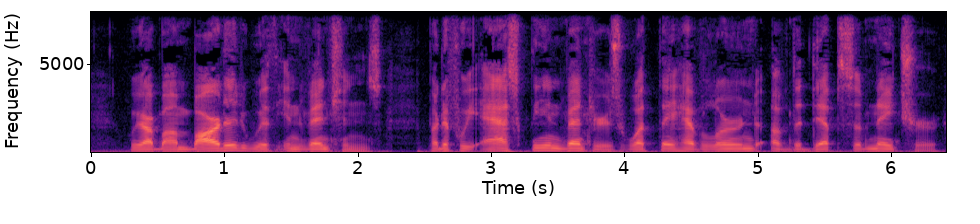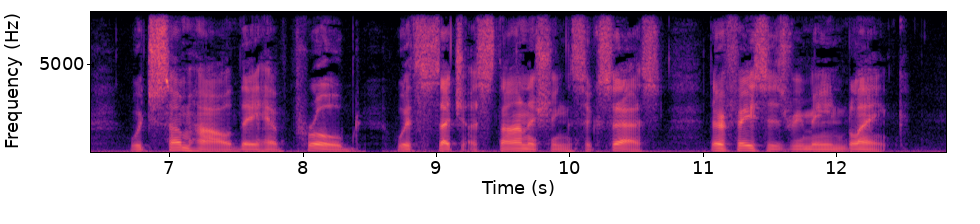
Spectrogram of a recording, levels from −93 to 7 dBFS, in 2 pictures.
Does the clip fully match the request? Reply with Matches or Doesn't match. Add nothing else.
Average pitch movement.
Matches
